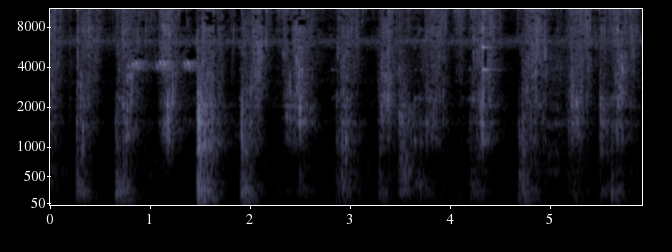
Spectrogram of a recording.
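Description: A hand squeezing and kneading boneless chicken pieces in a wet chili marinade in a glass bowl: soft, irregular squelches, several a second.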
